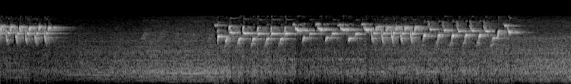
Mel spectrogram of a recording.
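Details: Goldfinch song: an opening flurry of high twittering notes, a quiet gap, then a three-second stretch of fast, jingling, liquid trills and chirps, densely packed and bright, ending sharply.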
